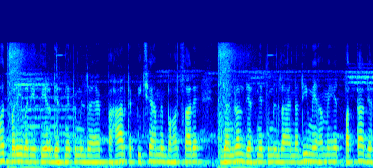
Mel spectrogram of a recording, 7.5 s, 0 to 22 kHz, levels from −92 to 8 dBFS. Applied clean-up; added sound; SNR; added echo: none; Gunshot, gunfire; 20 dB; none.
